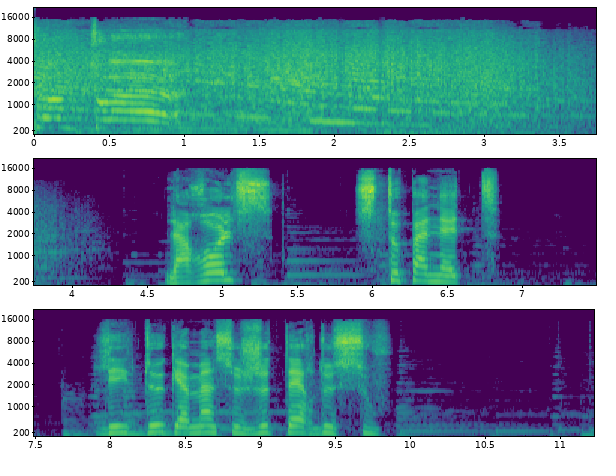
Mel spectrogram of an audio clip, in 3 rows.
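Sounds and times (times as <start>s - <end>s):
aircraft engine drone: 0.0s - 4.3s
speech: 4.6s - 6.9s, 7.9s - 10.0s.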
